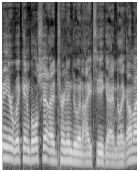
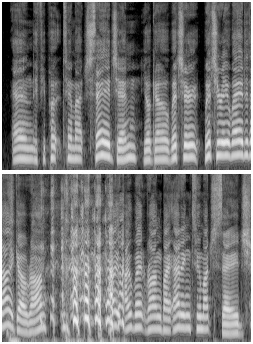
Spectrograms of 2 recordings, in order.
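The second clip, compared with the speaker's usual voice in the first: mock soft-spoken voice, higher pitch; 5 semitones higher than usual. Imitating the herb-blending class lady who talks softly: imitating a soft-spoken instructor. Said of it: "the lady that talks to softly is like".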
